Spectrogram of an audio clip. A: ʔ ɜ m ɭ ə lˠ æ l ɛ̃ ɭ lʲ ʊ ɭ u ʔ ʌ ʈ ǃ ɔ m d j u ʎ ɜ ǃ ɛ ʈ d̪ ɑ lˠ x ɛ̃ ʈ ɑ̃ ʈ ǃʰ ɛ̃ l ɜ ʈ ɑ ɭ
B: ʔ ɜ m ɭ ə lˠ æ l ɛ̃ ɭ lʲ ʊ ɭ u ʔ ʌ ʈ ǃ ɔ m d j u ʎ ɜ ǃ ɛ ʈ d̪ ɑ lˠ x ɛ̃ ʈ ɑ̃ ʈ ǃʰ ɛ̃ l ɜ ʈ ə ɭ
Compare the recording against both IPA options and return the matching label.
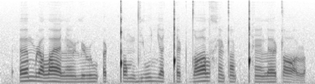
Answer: A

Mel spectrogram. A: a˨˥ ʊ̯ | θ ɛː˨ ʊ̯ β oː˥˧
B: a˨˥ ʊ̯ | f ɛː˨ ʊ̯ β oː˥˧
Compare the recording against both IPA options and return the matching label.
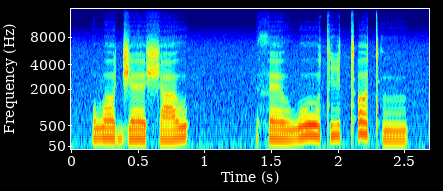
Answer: A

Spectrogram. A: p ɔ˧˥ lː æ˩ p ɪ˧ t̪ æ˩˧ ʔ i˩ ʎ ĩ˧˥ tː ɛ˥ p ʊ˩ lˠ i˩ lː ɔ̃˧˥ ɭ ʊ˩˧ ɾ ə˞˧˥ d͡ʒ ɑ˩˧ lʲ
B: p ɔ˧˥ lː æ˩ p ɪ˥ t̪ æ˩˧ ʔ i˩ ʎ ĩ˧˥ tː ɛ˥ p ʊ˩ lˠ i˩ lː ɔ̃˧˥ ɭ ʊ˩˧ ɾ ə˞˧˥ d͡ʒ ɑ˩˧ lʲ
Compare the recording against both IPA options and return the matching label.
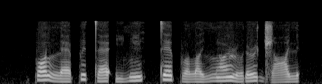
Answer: B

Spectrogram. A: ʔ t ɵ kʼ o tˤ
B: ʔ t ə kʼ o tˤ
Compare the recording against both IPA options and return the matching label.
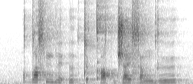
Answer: A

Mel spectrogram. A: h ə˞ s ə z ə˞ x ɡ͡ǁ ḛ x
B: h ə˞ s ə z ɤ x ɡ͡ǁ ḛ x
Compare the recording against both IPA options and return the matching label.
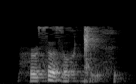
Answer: B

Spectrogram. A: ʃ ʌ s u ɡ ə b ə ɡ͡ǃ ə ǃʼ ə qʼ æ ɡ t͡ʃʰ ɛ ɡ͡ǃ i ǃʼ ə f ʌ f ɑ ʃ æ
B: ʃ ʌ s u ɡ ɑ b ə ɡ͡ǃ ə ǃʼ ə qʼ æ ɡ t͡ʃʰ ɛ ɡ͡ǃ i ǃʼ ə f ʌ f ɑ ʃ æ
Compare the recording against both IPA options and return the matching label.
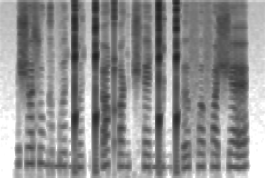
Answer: A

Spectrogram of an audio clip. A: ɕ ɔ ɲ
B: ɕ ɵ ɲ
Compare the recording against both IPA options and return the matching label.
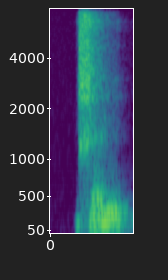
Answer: B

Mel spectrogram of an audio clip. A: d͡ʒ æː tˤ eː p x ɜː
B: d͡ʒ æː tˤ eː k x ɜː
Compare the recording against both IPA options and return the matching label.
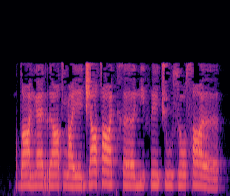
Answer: B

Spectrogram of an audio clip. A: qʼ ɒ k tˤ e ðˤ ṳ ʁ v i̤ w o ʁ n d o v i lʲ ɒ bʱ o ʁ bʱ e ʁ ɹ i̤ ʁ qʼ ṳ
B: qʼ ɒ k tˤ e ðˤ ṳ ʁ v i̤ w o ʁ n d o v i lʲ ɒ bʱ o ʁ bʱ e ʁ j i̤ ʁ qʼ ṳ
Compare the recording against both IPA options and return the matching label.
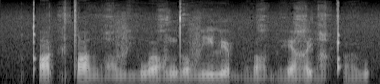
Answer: B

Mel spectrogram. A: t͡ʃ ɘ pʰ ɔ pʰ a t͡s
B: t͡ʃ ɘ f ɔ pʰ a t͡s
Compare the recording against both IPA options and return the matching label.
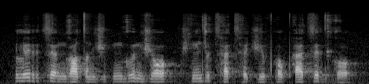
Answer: A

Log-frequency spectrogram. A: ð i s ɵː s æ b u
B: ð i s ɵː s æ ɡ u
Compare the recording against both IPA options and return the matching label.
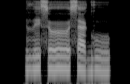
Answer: B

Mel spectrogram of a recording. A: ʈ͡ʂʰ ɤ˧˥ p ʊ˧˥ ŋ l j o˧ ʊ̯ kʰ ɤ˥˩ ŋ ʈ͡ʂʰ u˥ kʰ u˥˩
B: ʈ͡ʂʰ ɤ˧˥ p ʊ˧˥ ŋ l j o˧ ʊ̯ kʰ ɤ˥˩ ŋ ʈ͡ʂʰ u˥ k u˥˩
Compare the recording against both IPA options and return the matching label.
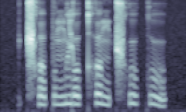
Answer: B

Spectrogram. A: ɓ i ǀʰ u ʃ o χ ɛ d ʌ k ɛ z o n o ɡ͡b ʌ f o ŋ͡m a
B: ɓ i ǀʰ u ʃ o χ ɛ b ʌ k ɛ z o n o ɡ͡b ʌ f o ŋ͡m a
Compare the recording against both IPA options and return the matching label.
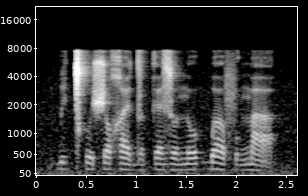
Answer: A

